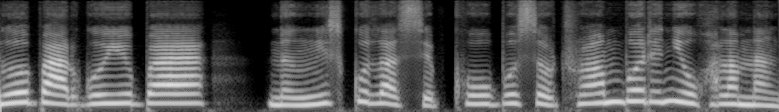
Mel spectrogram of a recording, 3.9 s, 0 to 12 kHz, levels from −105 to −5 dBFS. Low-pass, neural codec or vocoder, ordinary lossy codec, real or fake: none; codec, 24 kHz, 0.5 kbps, DualCodec; none; fake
